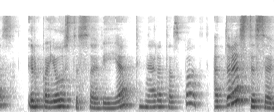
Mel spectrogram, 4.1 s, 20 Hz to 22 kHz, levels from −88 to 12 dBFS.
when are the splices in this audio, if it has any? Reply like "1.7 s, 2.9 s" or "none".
3.1 s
